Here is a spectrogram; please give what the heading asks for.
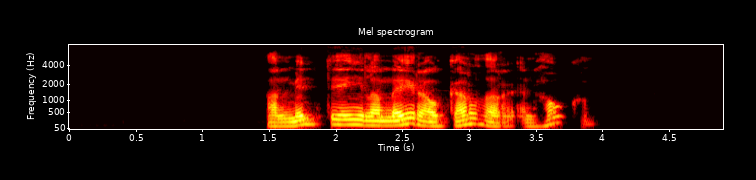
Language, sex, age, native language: Icelandic, male, 30-39, Icelandic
